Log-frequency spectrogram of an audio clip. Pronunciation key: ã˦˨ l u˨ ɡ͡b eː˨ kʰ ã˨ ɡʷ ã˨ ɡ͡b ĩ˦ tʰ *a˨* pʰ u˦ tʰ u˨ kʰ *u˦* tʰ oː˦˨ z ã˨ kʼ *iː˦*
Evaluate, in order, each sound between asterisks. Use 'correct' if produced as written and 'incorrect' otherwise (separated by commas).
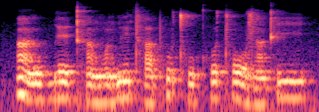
correct, incorrect, correct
